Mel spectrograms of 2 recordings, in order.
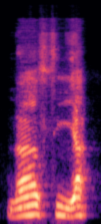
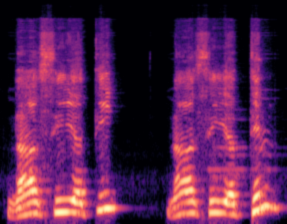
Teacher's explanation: اگر آپ روکنا چاہیں تو ہا میں بدل جائے گی. تا مربوطہ ہا میں بدل جائے گی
